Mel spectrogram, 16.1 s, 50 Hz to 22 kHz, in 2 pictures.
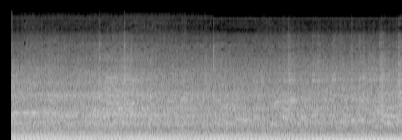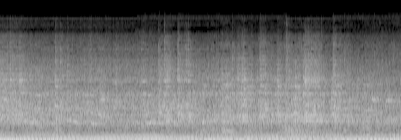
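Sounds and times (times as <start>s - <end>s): road-works machinery droning: 0.2s - 16.0s.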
